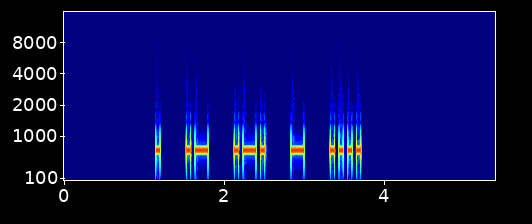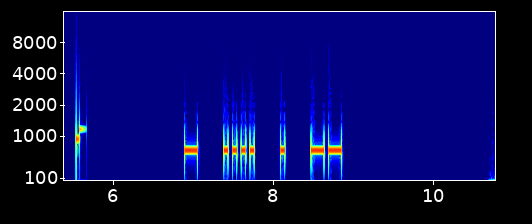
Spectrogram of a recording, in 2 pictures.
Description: Morse code, heard as a keyed tone, about 22 wpm, spaced as for 16 wpm, 700 Hz. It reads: EARTH THEM
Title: 2x Character Spacing - Top 200 Words - 22wpm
